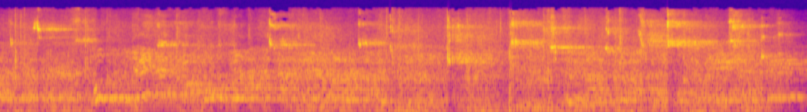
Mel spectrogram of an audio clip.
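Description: The echoing live sound of an indoor basketball game: a ball being dribbled, sneakers squeaking in short high chirps on the gym floor, and players' voices, all in a large hall.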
